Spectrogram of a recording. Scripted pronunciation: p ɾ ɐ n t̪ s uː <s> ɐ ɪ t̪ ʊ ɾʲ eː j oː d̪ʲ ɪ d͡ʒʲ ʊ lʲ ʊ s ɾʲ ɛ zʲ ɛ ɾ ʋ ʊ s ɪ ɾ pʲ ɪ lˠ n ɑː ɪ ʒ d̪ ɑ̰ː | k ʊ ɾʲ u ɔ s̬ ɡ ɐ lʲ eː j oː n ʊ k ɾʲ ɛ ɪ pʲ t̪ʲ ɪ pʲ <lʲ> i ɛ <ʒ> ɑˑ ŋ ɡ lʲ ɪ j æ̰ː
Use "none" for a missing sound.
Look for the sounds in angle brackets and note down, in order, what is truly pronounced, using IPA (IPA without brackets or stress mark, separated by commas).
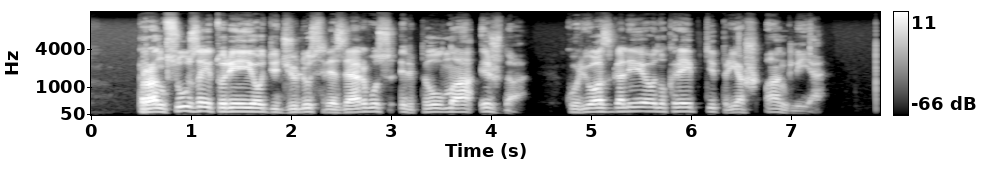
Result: z, ɾʲ, ʃ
